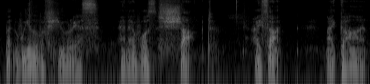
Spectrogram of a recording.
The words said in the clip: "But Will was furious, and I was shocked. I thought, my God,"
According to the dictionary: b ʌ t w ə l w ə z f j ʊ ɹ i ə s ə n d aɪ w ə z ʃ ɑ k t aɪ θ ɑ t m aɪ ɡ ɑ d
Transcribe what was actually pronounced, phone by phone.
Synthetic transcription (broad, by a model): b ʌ t w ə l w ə f j ʊ ɹ i ə s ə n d aɪ w ə z ʃ ɑ k t aɪ s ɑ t m aɪ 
